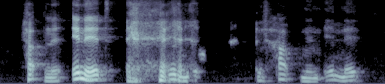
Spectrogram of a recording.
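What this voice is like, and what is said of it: Very bad put-on British accent. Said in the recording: “that's a very bad uh British accent”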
